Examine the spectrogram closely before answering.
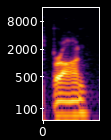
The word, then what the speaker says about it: Braun: He's got Anthony Edwards, 6+ rebounds, and I know it's the kid on Denver's Brown, right? Even though it's Braun. Brown.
